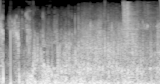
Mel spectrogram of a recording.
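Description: Loud, churning rush of sea water over an action camera tumbled in breaking surf, with a few knocks against the camera.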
